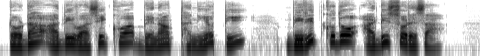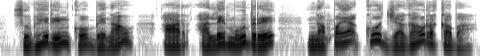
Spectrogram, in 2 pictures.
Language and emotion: Santali, happy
